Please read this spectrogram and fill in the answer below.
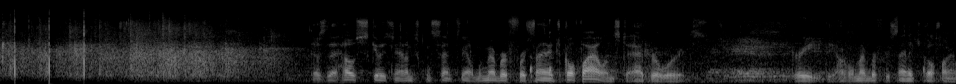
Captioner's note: applause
